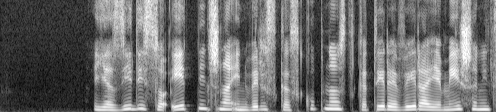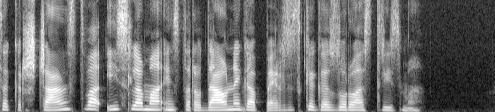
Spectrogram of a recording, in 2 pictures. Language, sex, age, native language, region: Slovenian, female, 30-49, Slovenian, Central Slovenia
